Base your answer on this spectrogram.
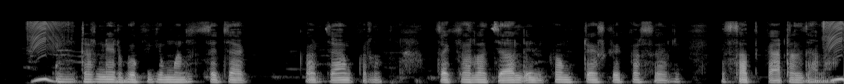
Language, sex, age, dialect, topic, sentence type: Bhojpuri, male, 18-24, Western, banking, statement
